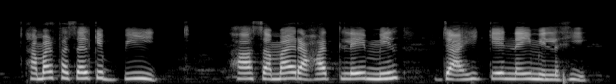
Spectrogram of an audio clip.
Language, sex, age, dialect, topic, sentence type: Chhattisgarhi, female, 18-24, Western/Budati/Khatahi, agriculture, question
